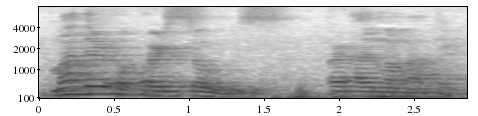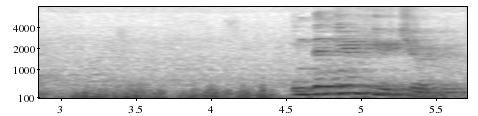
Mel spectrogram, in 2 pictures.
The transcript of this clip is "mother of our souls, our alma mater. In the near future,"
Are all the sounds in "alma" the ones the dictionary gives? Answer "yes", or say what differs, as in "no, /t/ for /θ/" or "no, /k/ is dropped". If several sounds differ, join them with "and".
yes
